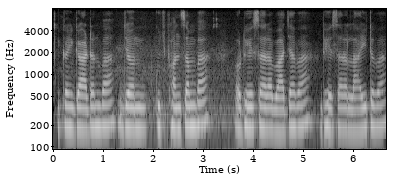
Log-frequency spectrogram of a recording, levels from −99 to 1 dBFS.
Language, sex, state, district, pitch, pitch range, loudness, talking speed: Bhojpuri, female, Uttar Pradesh, Gorakhpur, 180 Hz, 175-190 Hz, -27 LUFS, 145 wpm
